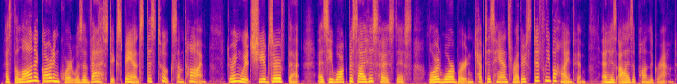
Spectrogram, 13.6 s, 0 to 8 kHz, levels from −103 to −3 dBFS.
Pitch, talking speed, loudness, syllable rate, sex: 245 Hz, 175 wpm, -18 LUFS, 4.7 syllables/s, female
